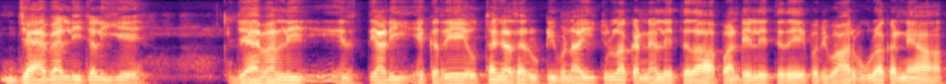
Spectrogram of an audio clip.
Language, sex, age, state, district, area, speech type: Dogri, male, 60+, Jammu and Kashmir, Reasi, rural, spontaneous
